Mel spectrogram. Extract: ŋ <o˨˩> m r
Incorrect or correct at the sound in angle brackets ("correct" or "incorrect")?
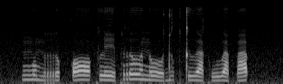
correct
